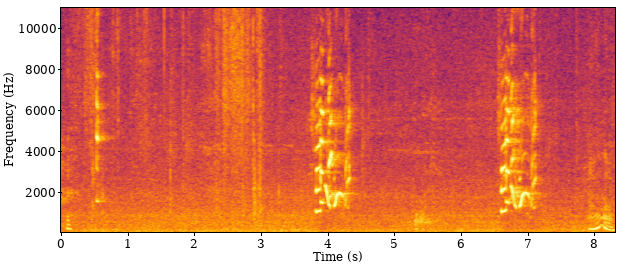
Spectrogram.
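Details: Alex, a pet cockatiel known for honking, gives two loud, nasal honks about three seconds apart, each quickly rising and falling in pitch, over faint voices and room noise, coaxed with a toy during a live TV interview from Brisbane.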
